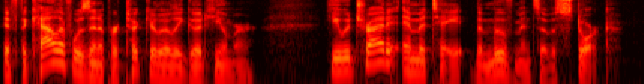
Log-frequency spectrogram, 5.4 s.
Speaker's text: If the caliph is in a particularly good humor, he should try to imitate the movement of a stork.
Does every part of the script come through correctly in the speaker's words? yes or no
no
